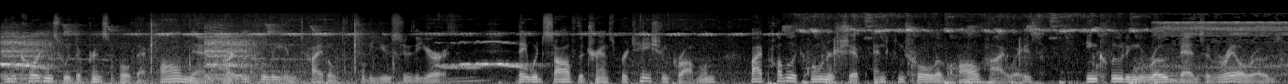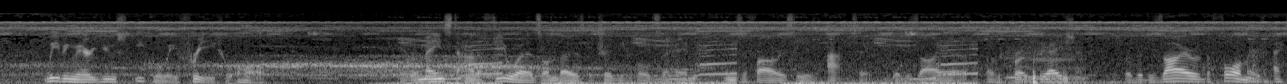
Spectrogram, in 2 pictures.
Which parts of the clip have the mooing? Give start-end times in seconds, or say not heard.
0.0-4.9, 16.8-23.8.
